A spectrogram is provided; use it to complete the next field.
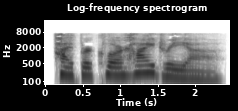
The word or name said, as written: hyperchlorhydria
